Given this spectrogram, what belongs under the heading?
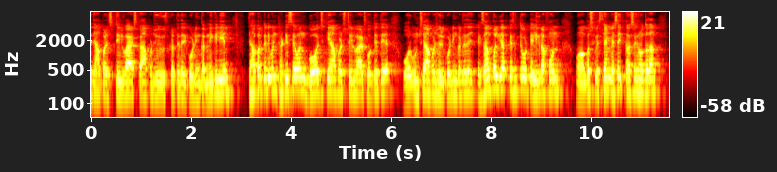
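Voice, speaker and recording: A man with an Indian accent hosting an informal tech explainer, leaning on repeated verbal tags and mixing in English technical words. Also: a little high. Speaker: tech explainer video host. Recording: roomy, echoey indoor sound.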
